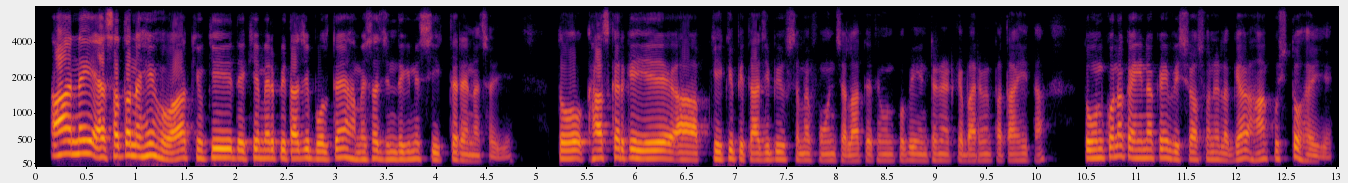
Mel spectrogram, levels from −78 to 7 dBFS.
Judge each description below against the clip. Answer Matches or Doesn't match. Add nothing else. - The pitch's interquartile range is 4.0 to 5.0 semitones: Matches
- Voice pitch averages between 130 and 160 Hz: Matches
